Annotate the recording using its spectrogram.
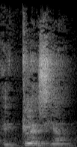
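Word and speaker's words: ἐκκλησία: Les he comentado que la palabra llamar se pronuncia kaleo en griego, y la palabra iglesia se pronuncia eclesia, de iglesia, que viene de kaleo.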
